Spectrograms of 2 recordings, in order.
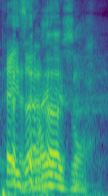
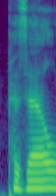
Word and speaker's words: pizzelle: How do you even spell that? Yeah, awful spelling by Lance. Puzzle. That's Payzel. Pizzelle. I put Pizzle. LLE. Yeah, Pizzelle.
